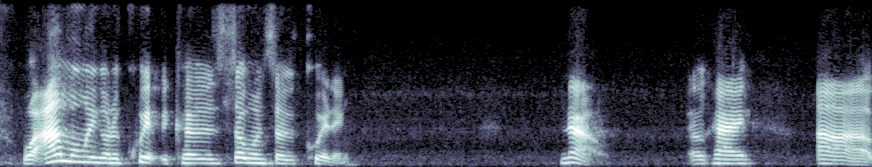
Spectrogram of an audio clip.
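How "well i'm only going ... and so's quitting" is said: ordinary talk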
